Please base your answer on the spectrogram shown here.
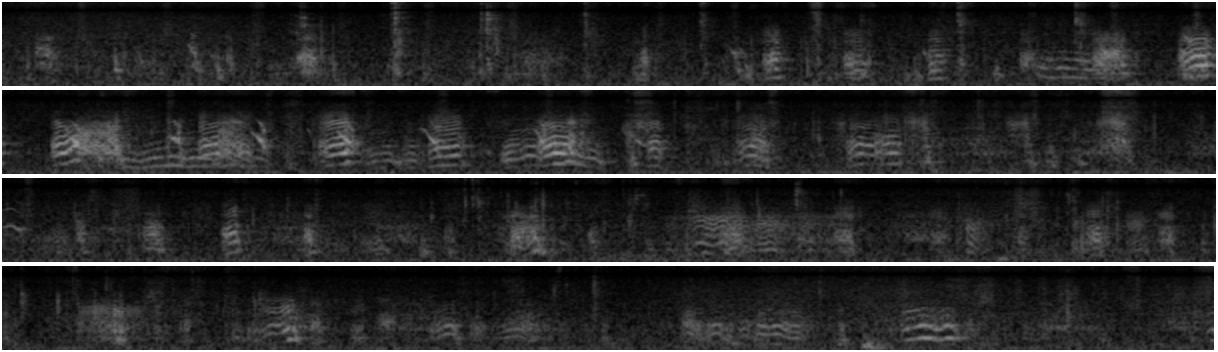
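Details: Corgi. A litter of week-old corgi puppies whines and squeaks, the thin high cries tumbling over one another almost three times a second. Soft rustling and faint background noise run underneath.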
